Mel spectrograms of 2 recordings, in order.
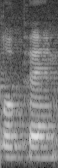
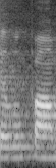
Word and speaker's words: Lupin: show then we have lupa or lupin whatever you want to pronounce it it's french so i say lupone but you can tell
